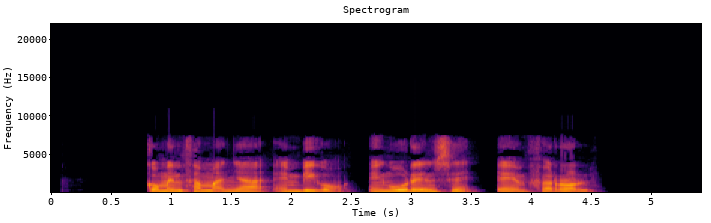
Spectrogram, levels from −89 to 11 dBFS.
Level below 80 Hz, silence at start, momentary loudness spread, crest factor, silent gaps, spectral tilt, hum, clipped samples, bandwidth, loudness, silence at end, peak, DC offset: -48 dBFS; 0.8 s; 9 LU; 18 dB; none; -6 dB/octave; none; under 0.1%; 7.6 kHz; -16 LUFS; 0.9 s; 0 dBFS; under 0.1%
